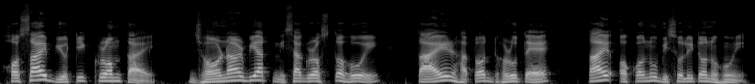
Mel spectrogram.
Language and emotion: Assamese, neutral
